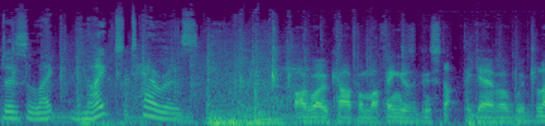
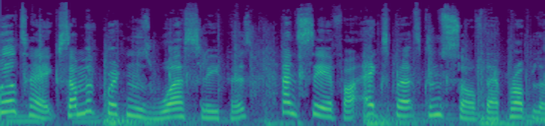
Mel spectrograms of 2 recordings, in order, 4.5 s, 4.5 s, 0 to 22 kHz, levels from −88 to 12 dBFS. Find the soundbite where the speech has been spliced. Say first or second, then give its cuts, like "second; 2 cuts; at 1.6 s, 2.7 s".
first; 1 cut; at 1.9 s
